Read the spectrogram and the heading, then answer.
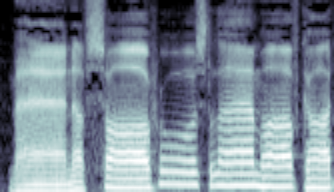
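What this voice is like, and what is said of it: Singing in put-on Australian accent. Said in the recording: “Australian accent.”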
